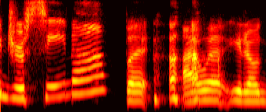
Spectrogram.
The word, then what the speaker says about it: Dracaena: And that's so funny that you bring up Game of Thrones because people have such a difficult time saying Dracaena. A lot of them say Dracaena or whatever. And it's Latin, it's Dracaena.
